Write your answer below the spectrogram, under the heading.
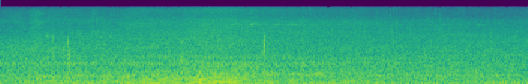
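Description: A motor vehicle's engine hum swells and fades about halfway through, over a steady background hum. A few small clicks of eating and drinking sound at the table.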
